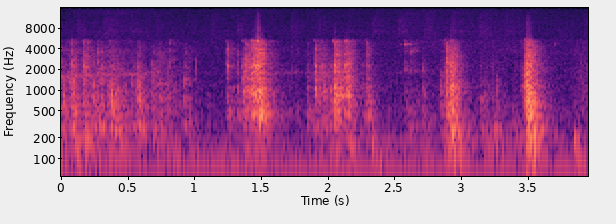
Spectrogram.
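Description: A key rattles and a lock clicks and clunks through a run of sharp mechanical bursts, followed by a door being opened, with no one speaking.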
